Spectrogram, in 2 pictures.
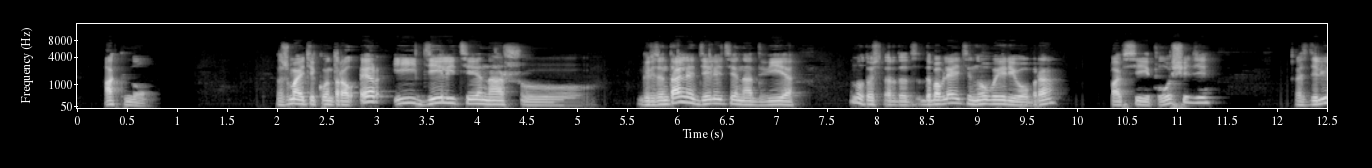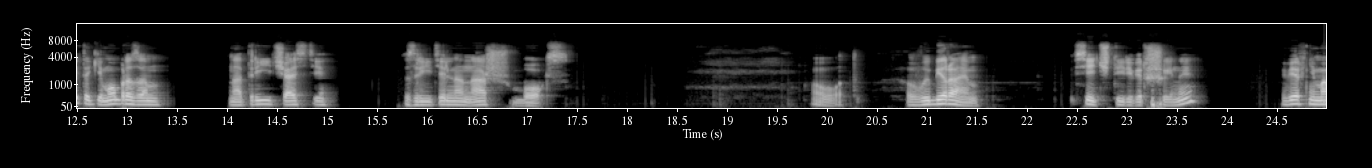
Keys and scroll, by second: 3.8 ctrl+t, 15.6 7, 19.3 s, 20.4 y, 22.4 3.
